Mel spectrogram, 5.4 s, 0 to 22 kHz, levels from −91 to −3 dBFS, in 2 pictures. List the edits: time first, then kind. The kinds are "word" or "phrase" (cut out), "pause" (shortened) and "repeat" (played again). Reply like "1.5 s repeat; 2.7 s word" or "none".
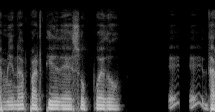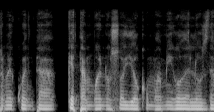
2.2 s repeat; 3.5 s pause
